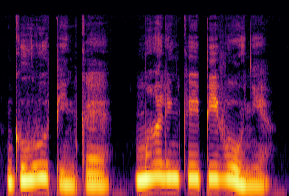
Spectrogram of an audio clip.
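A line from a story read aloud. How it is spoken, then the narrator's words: Tender whisper in ear. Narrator (Russian): ласково зашептала ведьма мне на ухо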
